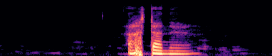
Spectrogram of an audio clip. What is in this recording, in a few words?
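"afternoon", Japanese speaker of English, female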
